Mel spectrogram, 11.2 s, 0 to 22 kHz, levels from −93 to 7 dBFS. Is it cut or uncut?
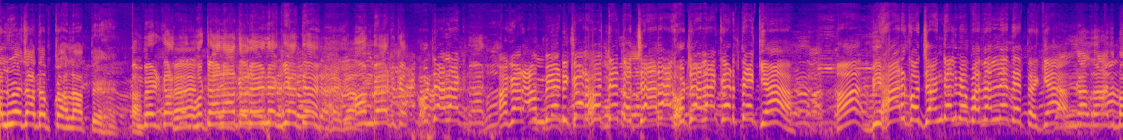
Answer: cut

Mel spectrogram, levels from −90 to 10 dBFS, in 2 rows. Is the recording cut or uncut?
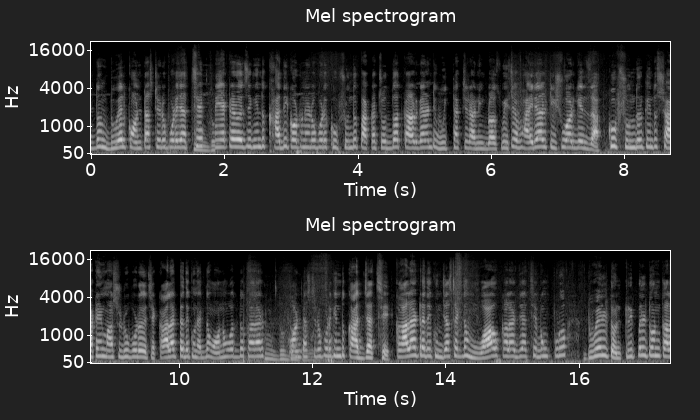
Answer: cut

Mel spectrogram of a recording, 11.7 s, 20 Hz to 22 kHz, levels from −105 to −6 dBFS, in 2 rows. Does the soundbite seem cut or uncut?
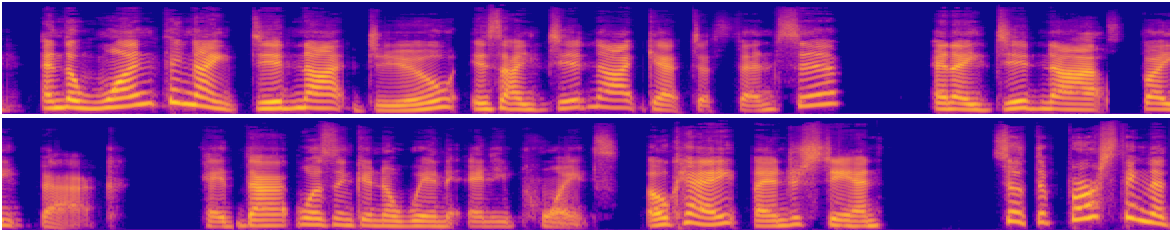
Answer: cut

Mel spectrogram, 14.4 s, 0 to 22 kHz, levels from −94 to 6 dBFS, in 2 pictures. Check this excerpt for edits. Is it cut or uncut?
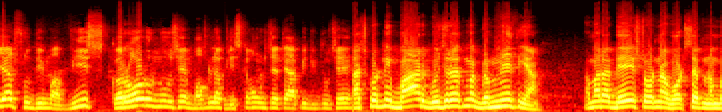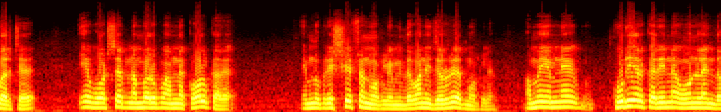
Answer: cut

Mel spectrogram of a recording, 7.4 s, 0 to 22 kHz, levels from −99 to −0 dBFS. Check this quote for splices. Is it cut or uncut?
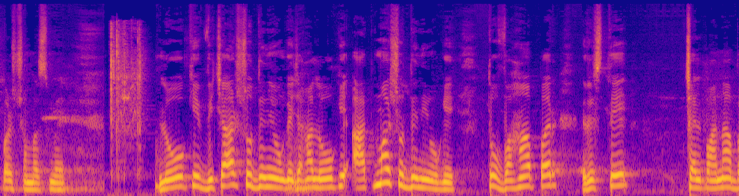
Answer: cut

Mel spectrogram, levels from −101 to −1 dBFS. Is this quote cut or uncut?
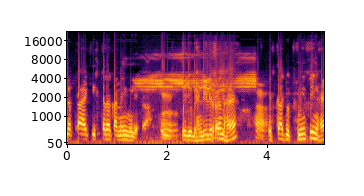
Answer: uncut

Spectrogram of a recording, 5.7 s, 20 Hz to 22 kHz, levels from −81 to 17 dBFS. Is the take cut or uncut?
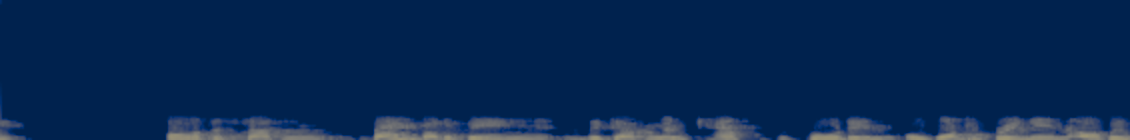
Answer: cut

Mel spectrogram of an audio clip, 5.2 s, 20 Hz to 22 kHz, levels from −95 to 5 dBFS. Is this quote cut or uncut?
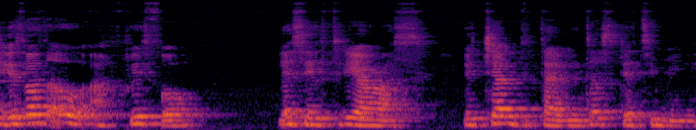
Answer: uncut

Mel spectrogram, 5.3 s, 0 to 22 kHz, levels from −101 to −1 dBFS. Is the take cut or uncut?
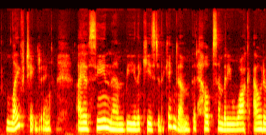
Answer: cut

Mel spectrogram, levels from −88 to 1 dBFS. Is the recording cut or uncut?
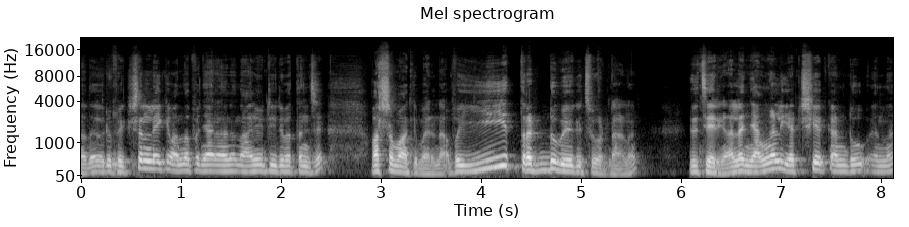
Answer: uncut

